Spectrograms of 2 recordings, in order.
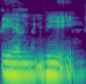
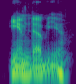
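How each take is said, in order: First: The last letter is said as 'vay'. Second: The last letter is said as 'double-u'. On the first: This is the German way of saying the name. "if you actually win a war you fucking start, then you can call it B M W" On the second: This is the English way of saying the name. "Until then"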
